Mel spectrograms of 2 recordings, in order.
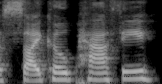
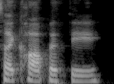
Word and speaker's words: psychopathy: But uh but anyway, personal one of mine is uh psychopathy. It's psychopathy.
